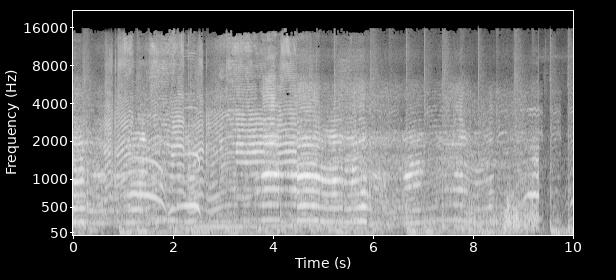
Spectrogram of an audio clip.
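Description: Snowmobile engine revving hard and repeatedly, its pitch swinging up and down as the rider works the throttle through deep powder; the engine sound cuts off suddenly near the end.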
